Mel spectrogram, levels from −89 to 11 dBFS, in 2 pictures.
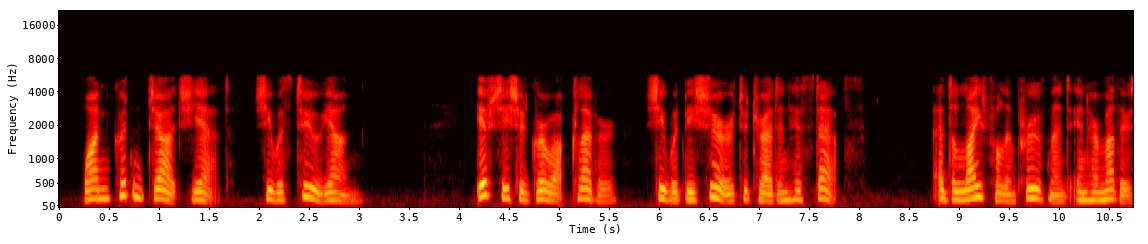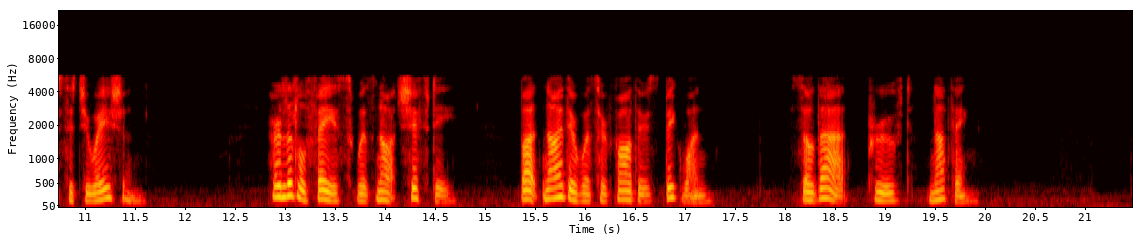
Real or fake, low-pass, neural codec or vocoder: fake; 5.4 kHz; vocoder, 22.05 kHz, 80 mel bands, WaveNeXt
